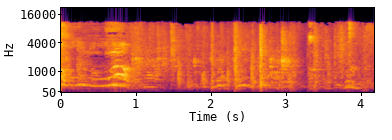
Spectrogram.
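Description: A child's voice singing for about the first second, then wordless vocalising and babble over a run of short clicks and knocks.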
